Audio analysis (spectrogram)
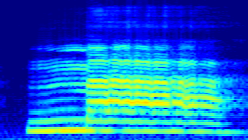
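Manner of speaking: loud drawn-out goat ma; goat bleat. A narrator's reading. Goat boarding, a loud bleat. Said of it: "said Goat".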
